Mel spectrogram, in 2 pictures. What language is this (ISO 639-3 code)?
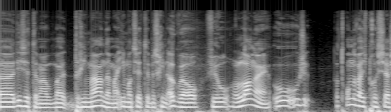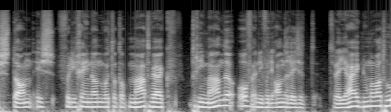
nld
